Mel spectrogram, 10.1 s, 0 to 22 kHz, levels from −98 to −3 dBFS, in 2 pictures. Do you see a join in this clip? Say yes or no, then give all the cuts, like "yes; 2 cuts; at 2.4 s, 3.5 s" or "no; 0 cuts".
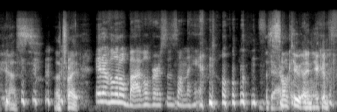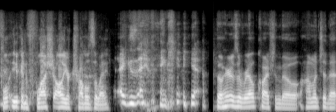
yes; 1 cut; at 8.1 s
